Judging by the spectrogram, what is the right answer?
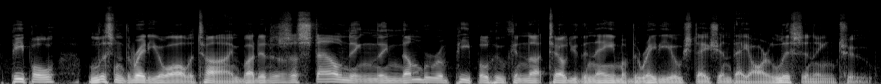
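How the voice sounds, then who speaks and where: Very deep, gravelly older man. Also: dark tone, dry recording. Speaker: veteran radio programmer and former disc jockey presenting a series. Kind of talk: informal instructional monologue.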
